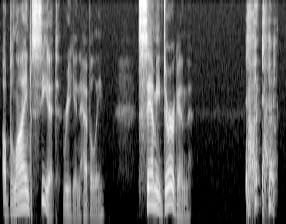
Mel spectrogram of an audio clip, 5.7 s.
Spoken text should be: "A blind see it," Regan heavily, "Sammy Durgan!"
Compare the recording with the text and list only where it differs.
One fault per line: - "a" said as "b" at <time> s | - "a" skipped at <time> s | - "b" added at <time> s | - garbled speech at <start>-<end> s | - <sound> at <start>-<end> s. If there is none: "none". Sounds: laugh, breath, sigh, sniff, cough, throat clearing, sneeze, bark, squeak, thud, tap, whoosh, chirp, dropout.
- cough at 4.9-5.6 s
